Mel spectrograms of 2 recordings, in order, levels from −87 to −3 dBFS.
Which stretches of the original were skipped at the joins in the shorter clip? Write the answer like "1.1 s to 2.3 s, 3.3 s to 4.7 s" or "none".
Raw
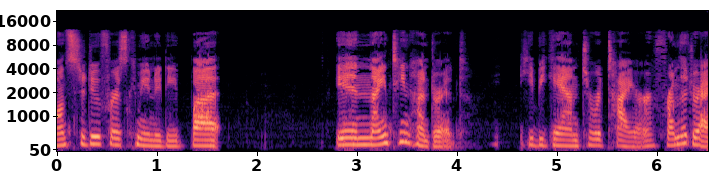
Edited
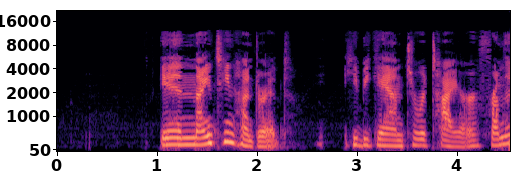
none

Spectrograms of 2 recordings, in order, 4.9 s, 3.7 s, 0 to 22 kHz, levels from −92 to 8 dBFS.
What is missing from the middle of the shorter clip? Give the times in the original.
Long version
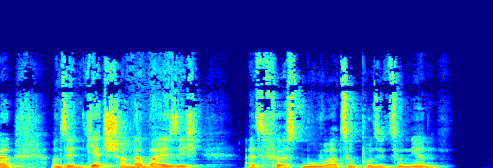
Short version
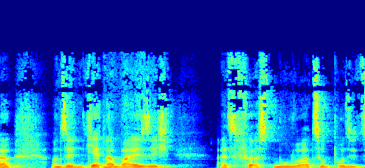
1.0 s to 1.3 s

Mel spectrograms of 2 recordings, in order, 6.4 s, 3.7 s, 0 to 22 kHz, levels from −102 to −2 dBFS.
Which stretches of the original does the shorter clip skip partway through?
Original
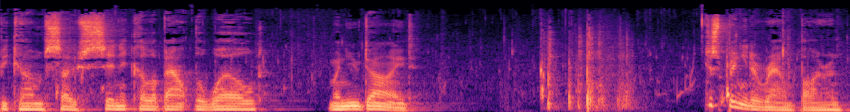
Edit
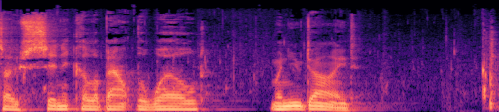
none

